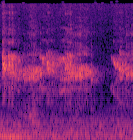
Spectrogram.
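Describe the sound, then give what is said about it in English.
A continuous, rolling turkey purr scratched out on a friction call, a soft fluttering trill that holds steady, dips briefly, then resumes, with no talking over it. “But I'll sit there a lot of times and do just light little purrs like that”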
